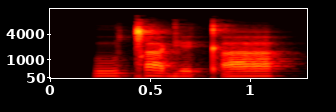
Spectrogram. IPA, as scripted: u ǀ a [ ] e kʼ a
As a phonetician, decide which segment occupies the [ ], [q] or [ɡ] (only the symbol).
ɡ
